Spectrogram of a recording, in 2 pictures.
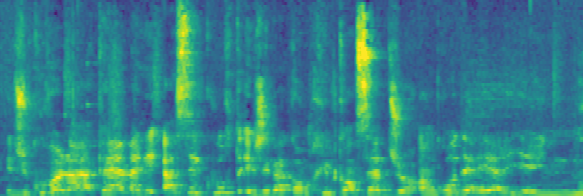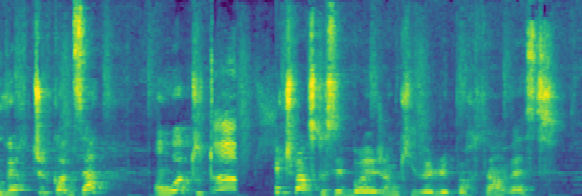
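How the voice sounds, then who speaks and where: A woman's voice: sits high, fast talker, roomy sound, soft background music. A teenage girl from southern France chatting casually in a haul vlog, rambling and slangy with lots of fillers. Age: teens. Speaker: YouTuber.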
